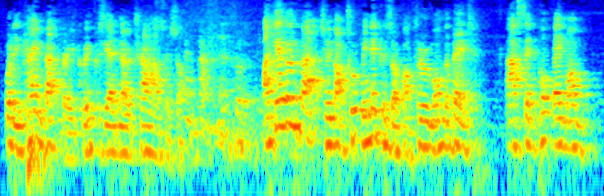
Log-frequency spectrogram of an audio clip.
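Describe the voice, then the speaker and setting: A man's voice: a little high, very animated, slight background noise. A man playing a cheeky middle-aged widowed nurse as a pantomime dame, doing stand-up comedy in a mock-mournful, saucy manner. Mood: storytelling. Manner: mock-mournful, saucy, delivering gags with deliberate pauses. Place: indoor charity show before a live audience. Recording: roomy live venue, distant microphone.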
